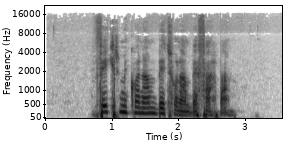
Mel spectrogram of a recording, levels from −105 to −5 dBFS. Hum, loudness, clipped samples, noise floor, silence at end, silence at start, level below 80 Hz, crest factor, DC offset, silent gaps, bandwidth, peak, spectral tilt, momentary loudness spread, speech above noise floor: none; -16 LUFS; under 0.1%; -52 dBFS; 0.7 s; 0.7 s; -34 dBFS; 16 dB; under 0.1%; none; 17 kHz; -2 dBFS; -5.5 dB/octave; 9 LU; 36 dB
